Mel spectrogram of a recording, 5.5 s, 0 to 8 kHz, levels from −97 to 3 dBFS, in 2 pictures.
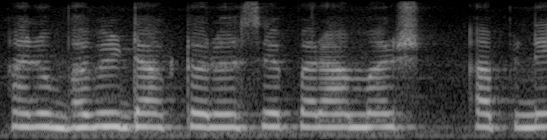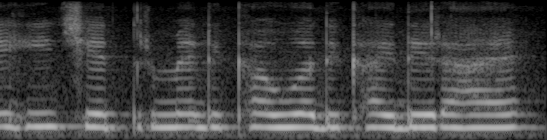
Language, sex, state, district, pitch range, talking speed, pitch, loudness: Hindi, female, Bihar, Saharsa, 275-285 Hz, 155 wpm, 280 Hz, -32 LUFS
